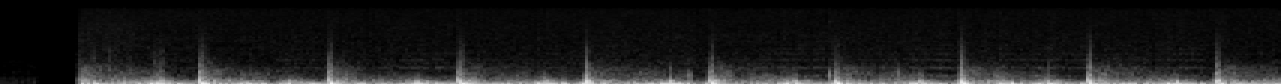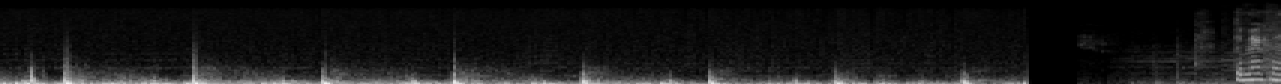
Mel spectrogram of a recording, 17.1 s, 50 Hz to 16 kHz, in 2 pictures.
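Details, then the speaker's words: Aortic regurgitation (insuficiência aórtica) heart sound: heartbeat about 70 a minute with a low rumbling murmur between beats; first heart sound typically absent, third heart sound common; aortic regurgitation murmur. "A primeira bulha cardíaca, B1, normalmente está ausente, porque as pressões diastólicas da aorta e do ventrículo esquerdo se equalizam, e uma terceira bulha cardíaca é comum. Aqui temos o som da insuficiência aórtica."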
